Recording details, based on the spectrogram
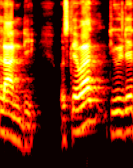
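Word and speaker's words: lundi: Thursday Friday Saturday Sunday L यू एन डी आई लांडी उसको Monday बोलते हैं English में और फ्रेंच में उच्चारण होता है लांडी उसके बाद ट्यूजडे को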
